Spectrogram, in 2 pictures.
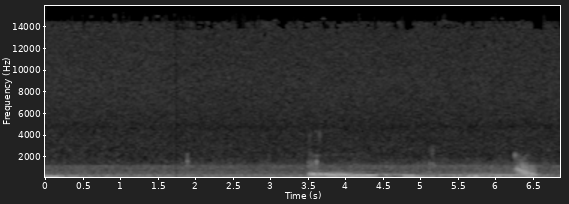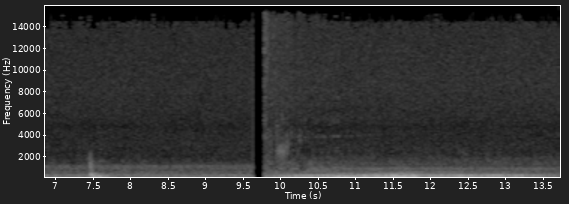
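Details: Hungry girl's stomach growling from hunger: low, drawn-out gurgles and rumbles with some squeaky rises over a steady room hum; borborygmi.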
